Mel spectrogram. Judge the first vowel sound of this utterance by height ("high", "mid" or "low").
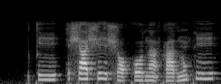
high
